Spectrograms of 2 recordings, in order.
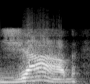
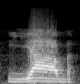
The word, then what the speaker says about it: job: never so for example the word job has a J at the beginning job it's never yab my yab it's always my job with a strong J sound job my job like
